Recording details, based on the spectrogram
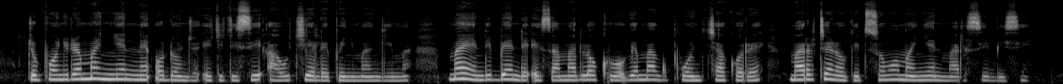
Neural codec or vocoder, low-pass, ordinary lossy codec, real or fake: none; none; none; real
